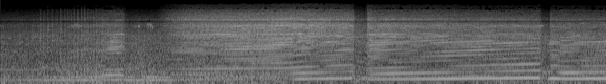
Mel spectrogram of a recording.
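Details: Yamaha Banshee two-stroke twin ATV on a ride after misfire chase (new plug caps, coil swap didn't cure it): carb needles moved back to middle position, pulling up cleanly through the gears, pitch rising each shift, no stutter; miss gone, running normally.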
